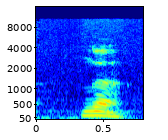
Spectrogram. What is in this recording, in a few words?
"NGa", Hindi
